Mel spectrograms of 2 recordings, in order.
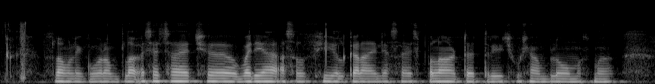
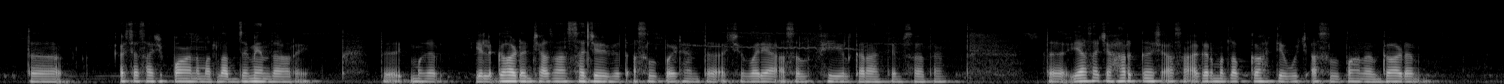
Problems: none marked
